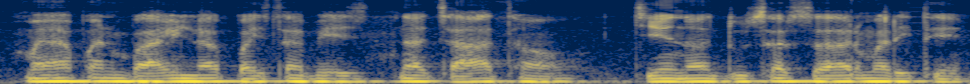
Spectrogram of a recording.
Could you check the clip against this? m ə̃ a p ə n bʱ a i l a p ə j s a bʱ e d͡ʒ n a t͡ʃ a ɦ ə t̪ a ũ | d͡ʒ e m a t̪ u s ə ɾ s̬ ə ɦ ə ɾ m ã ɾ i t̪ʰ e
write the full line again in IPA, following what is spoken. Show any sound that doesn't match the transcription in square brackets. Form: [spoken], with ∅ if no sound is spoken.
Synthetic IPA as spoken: m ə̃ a p ə n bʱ a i l a p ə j s a bʱ e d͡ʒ n a t͡ʃ a ɦ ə t̪ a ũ | d͡ʒ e [n] a [d̪] u s ə ɾ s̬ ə ɦ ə ɾ m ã ɾ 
